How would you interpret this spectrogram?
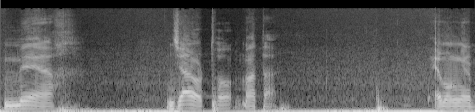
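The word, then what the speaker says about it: mère: আপনাদের মনে রাখতে হবে এর উচ্চারণ গলা থেকে আসতে হবে। এরপরের শব্দটি হলো মের, মের, মের যার অর্থ মাতা এবং এর বাংলা কাছাকাছি উচ্চারণ মের।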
